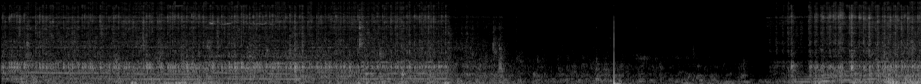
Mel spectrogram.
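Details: Maytag Neptune MAH5500 front-load washer: drum grinds with a rough whir as it turns, cutting out briefly; grinding persisted after tub bearings were replaced with an online kit, and the original bearings looked fine, so the cause is unknown.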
